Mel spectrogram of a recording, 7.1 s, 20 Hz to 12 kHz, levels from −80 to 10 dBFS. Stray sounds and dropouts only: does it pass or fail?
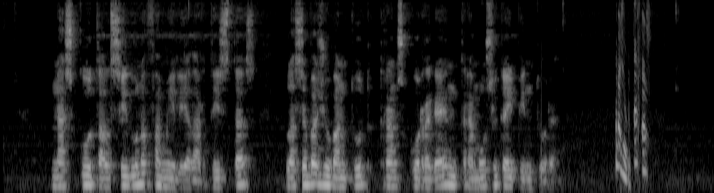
fail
